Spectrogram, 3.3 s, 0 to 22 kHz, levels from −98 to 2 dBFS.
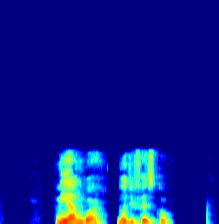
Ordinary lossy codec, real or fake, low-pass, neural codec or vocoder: AAC, 32 kbps; real; 7.2 kHz; none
